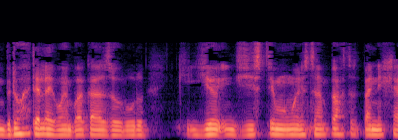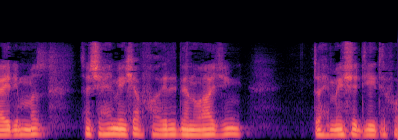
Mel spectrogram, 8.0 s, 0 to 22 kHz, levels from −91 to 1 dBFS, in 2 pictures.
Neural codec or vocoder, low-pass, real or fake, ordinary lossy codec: codec, 16 kHz, 0.8 kbps, ZipCodec; 7.2 kHz; fake; MP3, 32 kbps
